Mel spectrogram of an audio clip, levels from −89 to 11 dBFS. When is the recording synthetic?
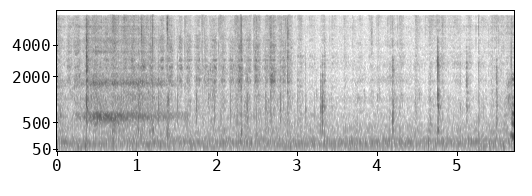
0.0-1.3 (vocoder, Vocos); 4.6-5.7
